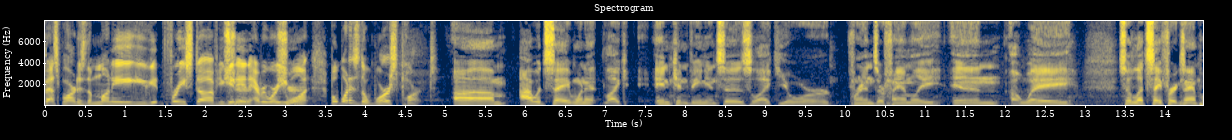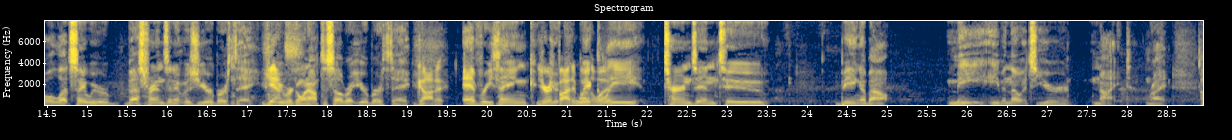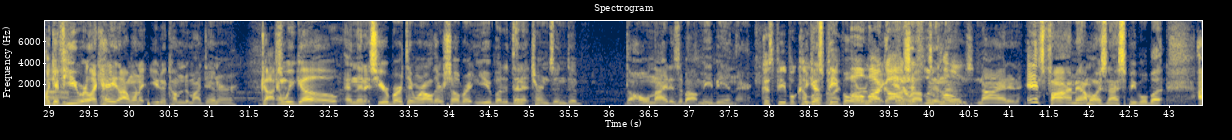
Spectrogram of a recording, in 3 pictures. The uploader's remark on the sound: CMA Awards Backstage Interviews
